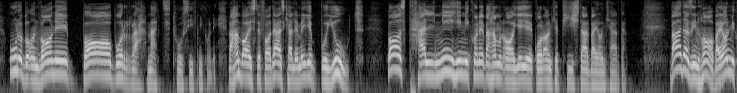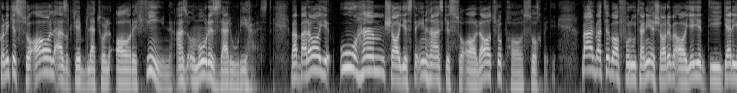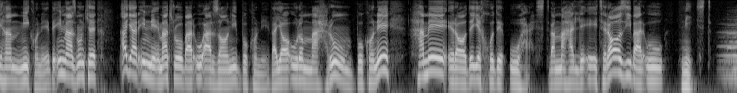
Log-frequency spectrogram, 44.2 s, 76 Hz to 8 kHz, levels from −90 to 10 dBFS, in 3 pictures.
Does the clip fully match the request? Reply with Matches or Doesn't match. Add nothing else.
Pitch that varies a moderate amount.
Doesn't match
